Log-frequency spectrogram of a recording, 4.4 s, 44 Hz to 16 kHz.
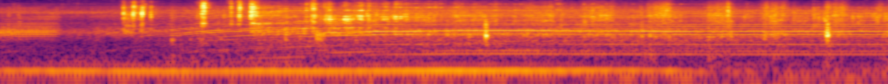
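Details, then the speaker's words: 2008 BMW 535i E60 after upper radiator hose replacement, coolant bleeding procedure with ignition on, heat at 84, fan lowest, throttle held 10–12 s: small electric coolant pump spins up with rising whine, settles to steady even hum; running normally while bleeding, cap going on. "Okay, I hear it bleeding. Okay, I'm gonna put the cap on it while it's bleeding."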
